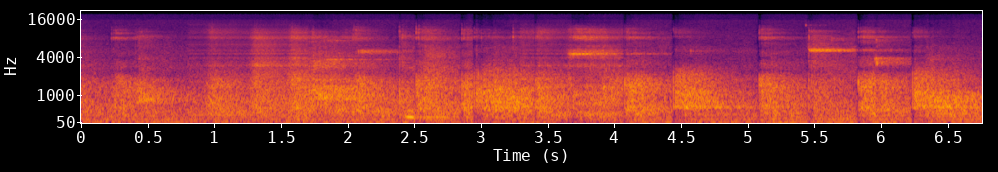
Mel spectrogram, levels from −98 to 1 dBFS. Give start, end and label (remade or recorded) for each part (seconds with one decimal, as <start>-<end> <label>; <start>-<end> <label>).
0.0-0.8 recorded; 0.8-1.7 remade; 1.7-3.3 recorded; 3.3-4.1 remade; 4.1-6.8 recorded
